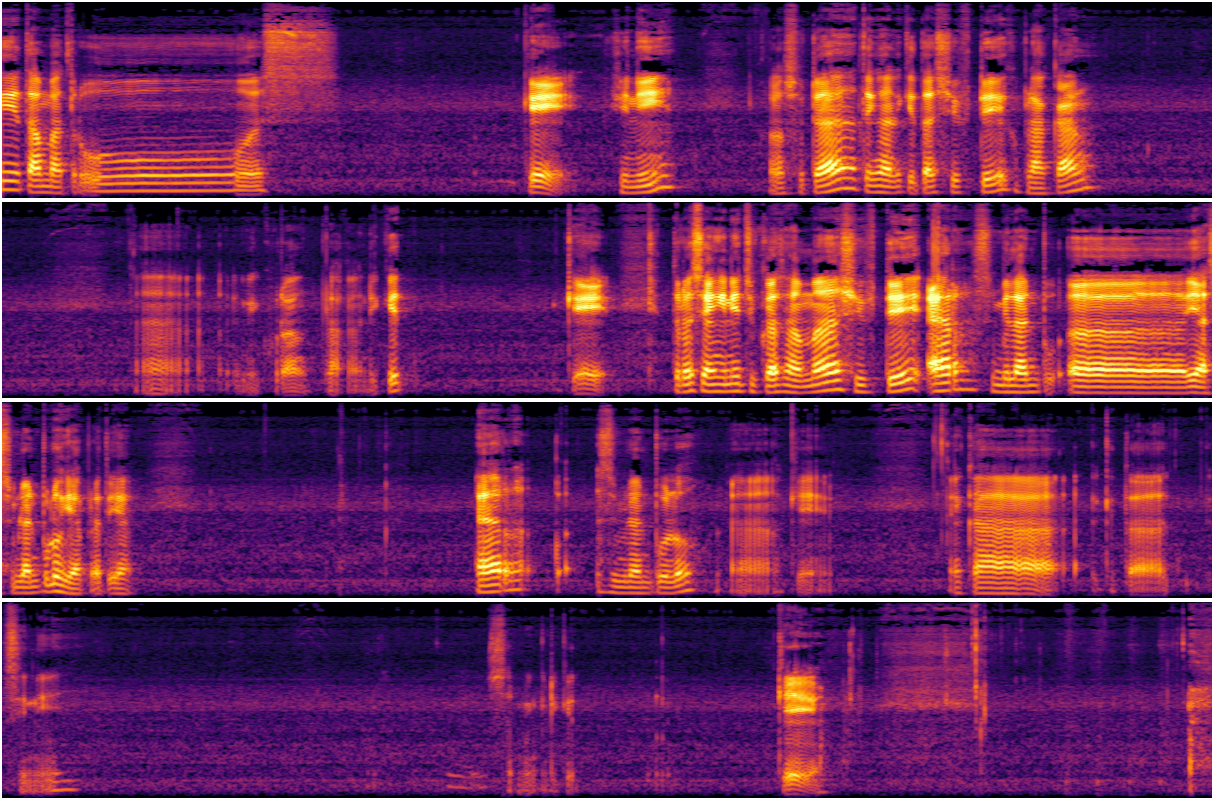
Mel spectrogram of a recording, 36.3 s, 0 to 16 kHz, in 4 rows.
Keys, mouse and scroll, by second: 1.4 shift+middle click, 2.2 click, 4.6 middle click, 5.0 scroll down 3, 5.2 middle click, 6.1 shift+d, 9.1 middle click, 10.0-10.5 scroll up 2, 10.2 shift+middle click, 10.5 middle click, 11.0 g, 12.5-13.8 scroll down 3, 12.7 middle click, 13.8 shift+right click, 14.7 shift+d, 16.2 r, 19.6 ctrl+z, 21.2 r, 23.2 middle click, 23.9 scroll up 2, 24.5 g, 26.9 middle click, 28.1 middle click, 28.5 right click, 28.8 middle click, 29.4 g, 32.2 middle click, 33.0 scroll up 1, 33.1 shift+middle click, 33.4 middle click, 33.9 scroll up 1, 34.2 shift+middle click, 34.5 middle click, 35.4 g.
